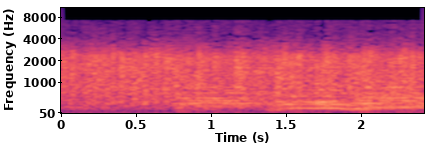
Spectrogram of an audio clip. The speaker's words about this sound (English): The curtain on the last act of the night, and you play from the little theater off Times Square. Listen to that ovation. The audience liked it.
